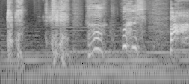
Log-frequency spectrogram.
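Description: A person sneezes, with a few short breathy, voiced gasps leading up to a sharp, loud final burst, and no talk.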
